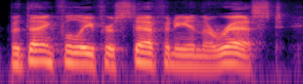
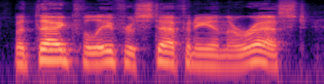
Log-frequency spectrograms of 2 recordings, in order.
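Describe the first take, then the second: No difference in how they are said.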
